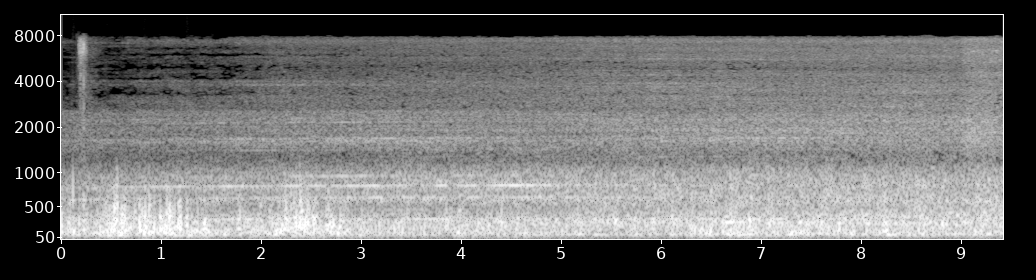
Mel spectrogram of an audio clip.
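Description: Freight train hauled by an electric locomotive rolling past at moderate distance: a steady rumble of wagon wheels on the rails, with a few louder swells in the first couple of seconds.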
